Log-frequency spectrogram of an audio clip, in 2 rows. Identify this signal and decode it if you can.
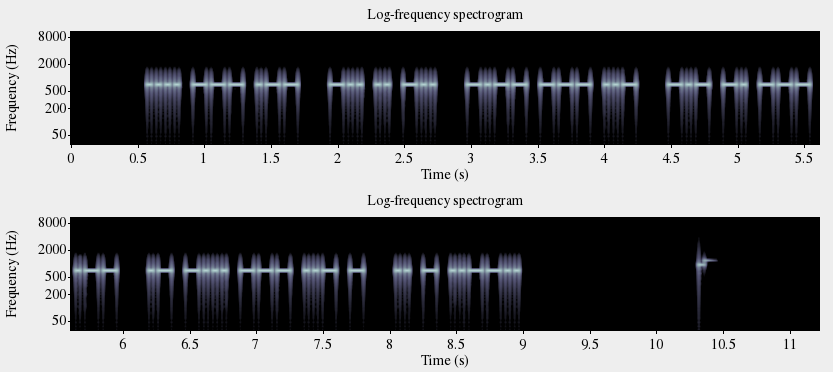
Morse code, heard as a keyed tone, about 34 wpm, 700 Hz. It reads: HOW DID YOU KNOW ABOUT IT?
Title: Sentences from Top 100 Words 35wpm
